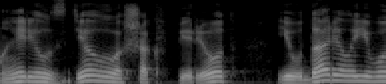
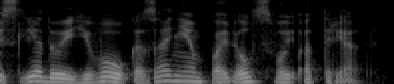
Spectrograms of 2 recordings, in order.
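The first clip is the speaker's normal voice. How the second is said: plain reading voice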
